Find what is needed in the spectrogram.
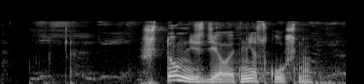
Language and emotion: Russian, neutral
